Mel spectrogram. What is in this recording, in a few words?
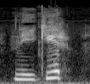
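"Niger", Norwegian; gcompris; geography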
